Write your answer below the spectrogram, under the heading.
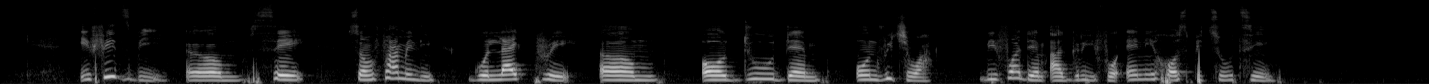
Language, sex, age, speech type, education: Nigerian Pidgin, female, 30-45, spontaneous, tertiary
